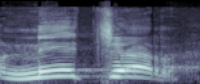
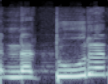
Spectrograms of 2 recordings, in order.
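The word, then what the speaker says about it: nature: देखो नेचर, यहाँ पे नटूरे नहीं बोलते, नटूरे नहीं, नेचर, है ना।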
